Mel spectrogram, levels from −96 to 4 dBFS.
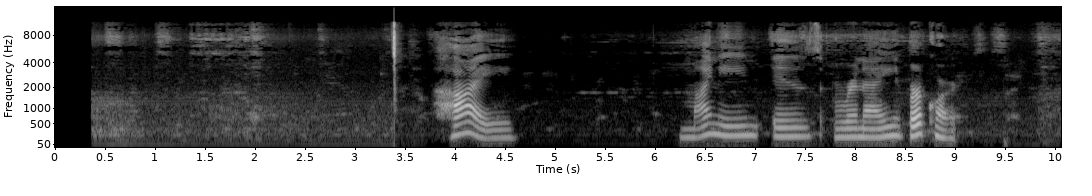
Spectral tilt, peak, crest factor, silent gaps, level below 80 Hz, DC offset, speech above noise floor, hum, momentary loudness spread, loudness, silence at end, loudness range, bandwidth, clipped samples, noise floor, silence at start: -2 dB/octave; 0 dBFS; 34 dB; none; -74 dBFS; under 0.1%; 43 dB; none; 24 LU; -29 LUFS; 0 s; 11 LU; 11.5 kHz; under 0.1%; -74 dBFS; 0.35 s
